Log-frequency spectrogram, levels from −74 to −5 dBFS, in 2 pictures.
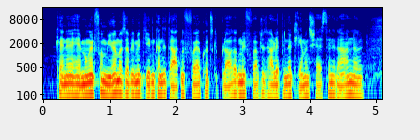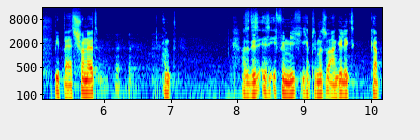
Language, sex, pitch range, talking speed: German, male, 100-120 Hz, 255 wpm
